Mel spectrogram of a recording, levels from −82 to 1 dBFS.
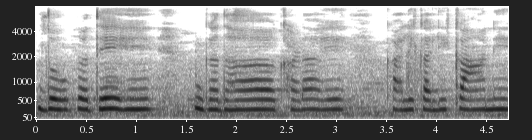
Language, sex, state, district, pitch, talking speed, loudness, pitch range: Hindi, female, Maharashtra, Mumbai Suburban, 265 Hz, 140 wpm, -15 LUFS, 260-275 Hz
